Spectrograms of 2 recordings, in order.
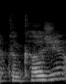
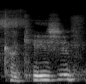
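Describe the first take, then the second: First: Said in the usual way. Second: "concussion" said as "con-KAY-zhun"; imitated mispronunciation. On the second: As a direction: mimic a botched "concussion", with KAY for the middle syllable. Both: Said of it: "or what she says".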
